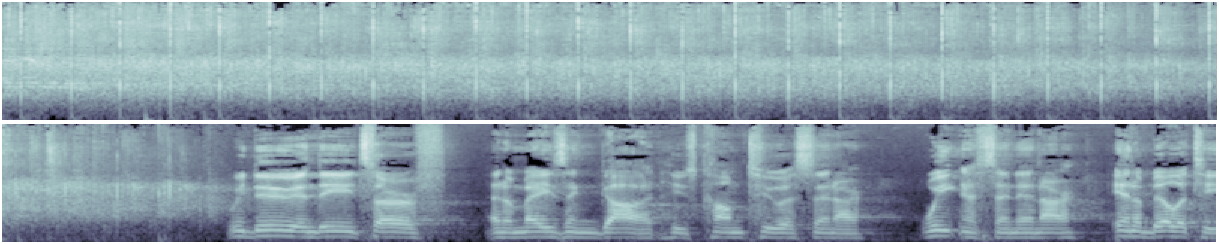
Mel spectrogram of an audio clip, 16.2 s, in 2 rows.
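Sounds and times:
audience clapping: 0:00.0 - 0:10.3
speech: 0:09.6 - 0:16.1.

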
